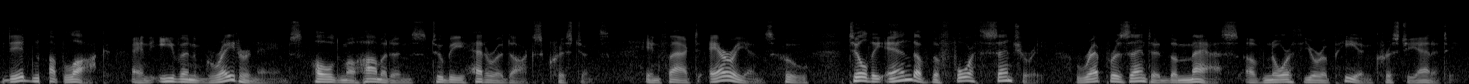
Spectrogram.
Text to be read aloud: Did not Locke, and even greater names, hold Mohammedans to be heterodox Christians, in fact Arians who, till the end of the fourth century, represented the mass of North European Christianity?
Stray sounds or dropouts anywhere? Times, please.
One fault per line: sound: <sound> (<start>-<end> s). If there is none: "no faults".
sound: dropout (0.4-0.5 s)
